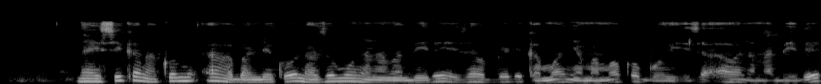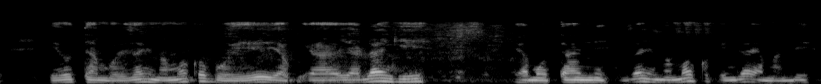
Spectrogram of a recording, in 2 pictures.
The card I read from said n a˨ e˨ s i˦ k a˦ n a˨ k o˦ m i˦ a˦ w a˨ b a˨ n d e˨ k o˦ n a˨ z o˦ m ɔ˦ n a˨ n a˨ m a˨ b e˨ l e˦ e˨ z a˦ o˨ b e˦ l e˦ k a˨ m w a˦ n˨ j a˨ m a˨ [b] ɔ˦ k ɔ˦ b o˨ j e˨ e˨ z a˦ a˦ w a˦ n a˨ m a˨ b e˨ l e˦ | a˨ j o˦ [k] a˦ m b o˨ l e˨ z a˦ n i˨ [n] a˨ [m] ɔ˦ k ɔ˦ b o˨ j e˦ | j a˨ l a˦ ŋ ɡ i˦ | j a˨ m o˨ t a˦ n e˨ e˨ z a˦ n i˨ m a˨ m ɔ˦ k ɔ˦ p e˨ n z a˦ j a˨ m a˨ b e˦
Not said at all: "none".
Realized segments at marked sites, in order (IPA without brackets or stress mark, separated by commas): m, t, m, m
